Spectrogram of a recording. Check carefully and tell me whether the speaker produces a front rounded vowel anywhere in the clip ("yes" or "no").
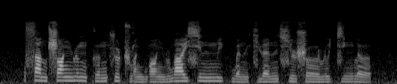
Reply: yes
